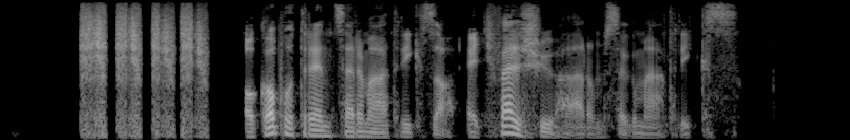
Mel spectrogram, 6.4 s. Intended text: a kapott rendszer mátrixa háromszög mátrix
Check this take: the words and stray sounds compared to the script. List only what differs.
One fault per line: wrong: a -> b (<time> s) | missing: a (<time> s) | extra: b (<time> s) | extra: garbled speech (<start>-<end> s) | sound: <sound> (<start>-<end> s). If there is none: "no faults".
sound: laugh (0.6-1.6 s)
extra: egy felső (3.5 s)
